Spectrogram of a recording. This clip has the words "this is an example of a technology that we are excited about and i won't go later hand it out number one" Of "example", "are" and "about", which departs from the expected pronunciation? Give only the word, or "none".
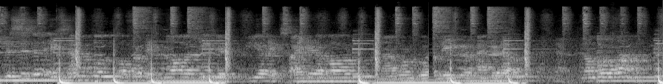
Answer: none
